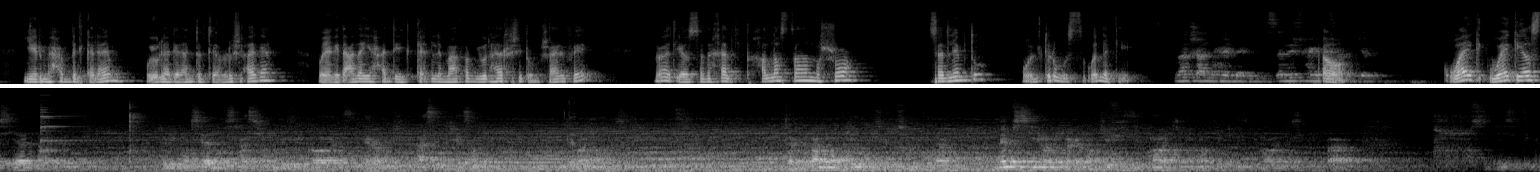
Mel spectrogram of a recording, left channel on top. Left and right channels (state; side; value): different; both; correlation 0.00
